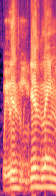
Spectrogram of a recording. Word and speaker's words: Ghislaine: Ghislaine Maxwell.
